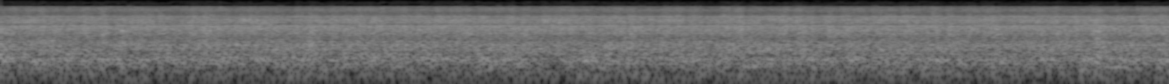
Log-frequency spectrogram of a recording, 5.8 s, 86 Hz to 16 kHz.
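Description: Steady rushing noise on the flight deck of an Airbus A340-300 with its four CFM56 jet engines running, heard from inside the cockpit, with a faint steady high tone and no distinct events.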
